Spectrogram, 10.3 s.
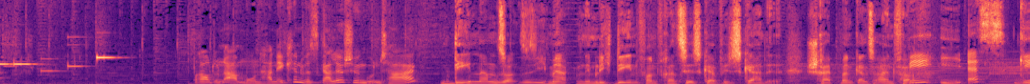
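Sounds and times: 
telephone ringing: 0:00.0 - 0:01.4
speech: 0:02.0 - 0:10.2.

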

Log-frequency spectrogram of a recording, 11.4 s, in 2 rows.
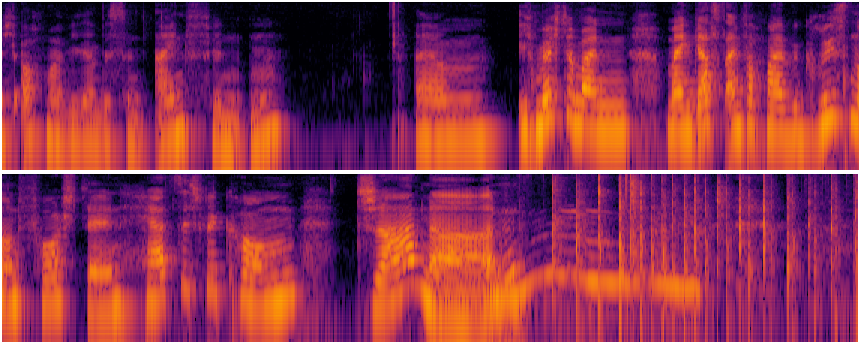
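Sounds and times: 
speech: 0:00.0 - 0:02.0, 0:02.6 - 0:09.5
people clapping hands: 0:09.1 - 0:11.4.

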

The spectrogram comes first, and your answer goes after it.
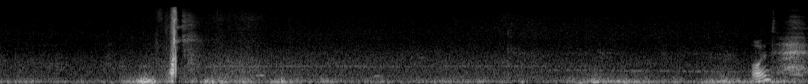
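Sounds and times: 
low rumble of wind noise: 0:00.0 - 0:08.0
golf club striking ball off the tee: 0:01.5 - 0:03.8
golf club swish: 0:01.6 - 0:02.1
speech: 0:07.6 - 0:08.0.

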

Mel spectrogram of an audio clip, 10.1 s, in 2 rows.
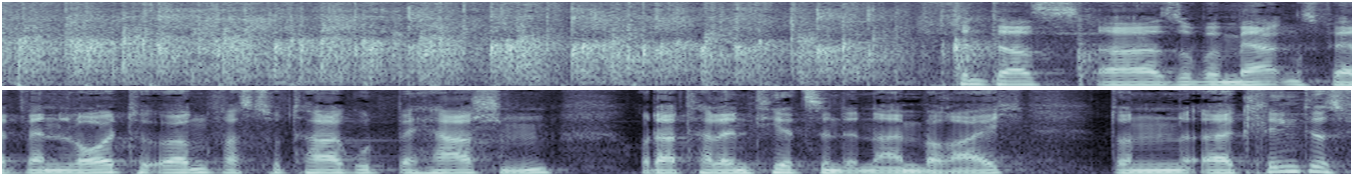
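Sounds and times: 
audience applause: 0:00.0 - 0:04.1
speech: 0:03.6 - 0:10.1.

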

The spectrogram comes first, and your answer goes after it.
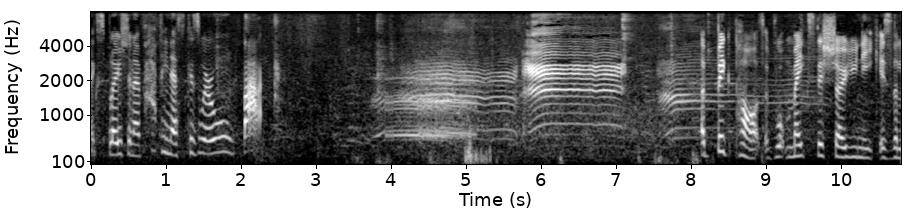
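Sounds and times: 
speech: 0:00.0 - 0:02.6, 0:08.2 - 0:10.7
sheep bleating: 0:03.8 - 0:09.8.

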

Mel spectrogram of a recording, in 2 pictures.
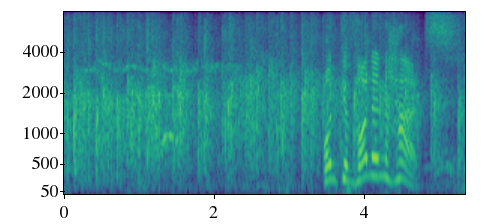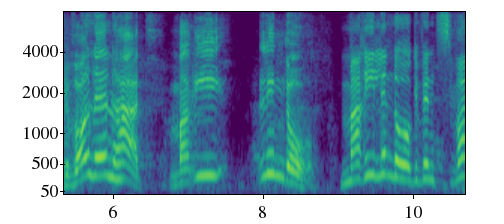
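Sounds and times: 
crowd applause: 0:00.0 - 0:05.6
speech: 0:03.4 - 0:10.6.

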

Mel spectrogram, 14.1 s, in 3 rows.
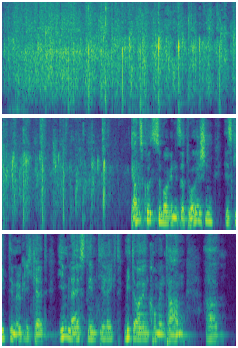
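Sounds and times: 
audience applause: 0:00.0 - 0:07.4
speech: 0:07.4 - 0:13.8.

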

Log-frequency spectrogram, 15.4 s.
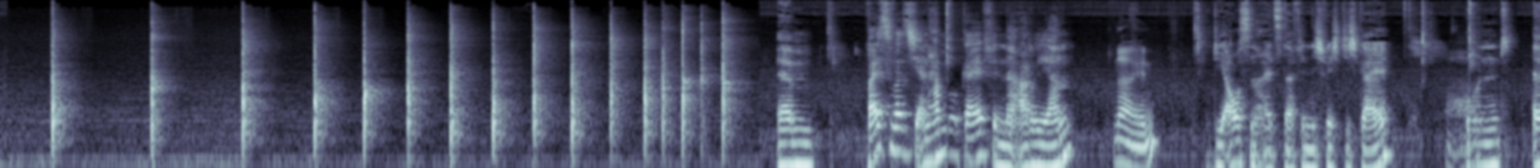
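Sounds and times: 
person clapping hands: 0:01.5 - 0:01.8, 0:02.4 - 0:07.5
speech: 0:07.8 - 0:15.4.

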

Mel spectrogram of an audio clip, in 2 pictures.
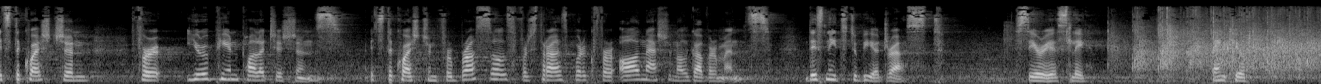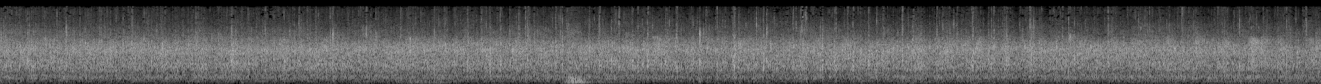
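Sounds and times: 
speech: 0:00.0 - 0:09.5, 0:10.1 - 0:11.0, 0:12.1 - 0:12.6
crowd applause: 0:11.3 - 0:26.4.

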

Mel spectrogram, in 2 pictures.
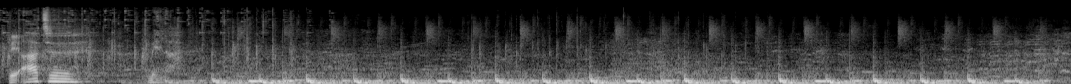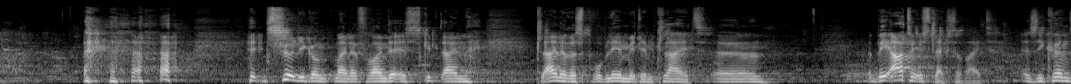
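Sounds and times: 
audience clapping rhythmically: 0:00.0 - 0:09.6
speech: 0:00.1 - 0:02.6, 0:12.0 - 0:12.6, 0:13.2 - 0:18.5, 0:19.4 - 0:21.4
laughter: 0:00.7 - 0:13.4.

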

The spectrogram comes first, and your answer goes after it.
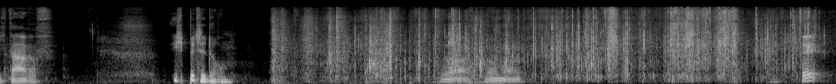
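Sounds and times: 
speech: 0:00.0 - 0:00.6, 0:01.7 - 0:02.4, 0:04.4 - 0:05.4, 0:08.0 - 0:08.3
paper or plastic parcel being unwrapped: 0:02.7 - 0:08.3.

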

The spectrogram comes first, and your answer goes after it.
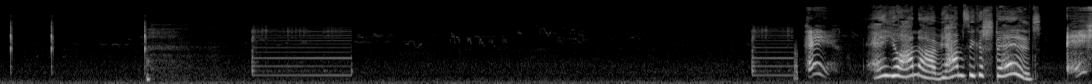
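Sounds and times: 
telephone keypad tones: 0:02.5 - 0:03.6, 0:07.5 - 0:08.0
speech: 0:08.8 - 0:10.5.

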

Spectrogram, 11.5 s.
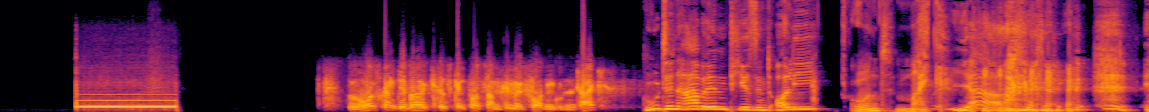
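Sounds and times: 
telephone ringing tone: 0:00.8 - 0:01.8
speech: 0:03.5 - 0:11.4
laughter: 0:09.4 - 0:11.4.

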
